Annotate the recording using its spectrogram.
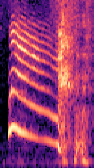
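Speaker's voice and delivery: tiny, very high-pitched "wah"; failed yell. Retold or imitated. Wife mocking her own try at yelling into a pillow, failed yell. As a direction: imitate a feeble attempt at yelling. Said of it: "tried to yell in the pillow".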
